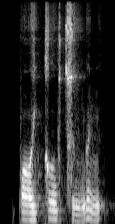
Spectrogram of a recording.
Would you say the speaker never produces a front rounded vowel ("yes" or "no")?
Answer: yes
